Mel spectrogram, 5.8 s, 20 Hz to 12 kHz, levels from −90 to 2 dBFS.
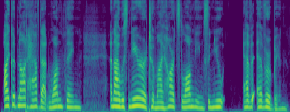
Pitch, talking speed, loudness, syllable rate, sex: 180 Hz, 205 wpm, -17 LUFS, 5.2 syllables/s, female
